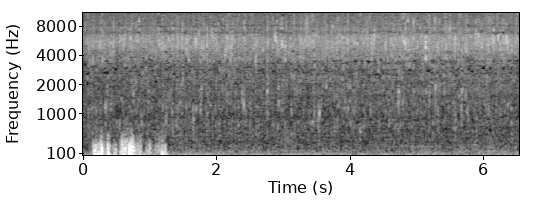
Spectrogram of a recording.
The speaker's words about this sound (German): Hier kommen ein paar Bäche und Wasser. Und hier ist es sehr kühl. Und so hört sich zum Beispiel der Bach an.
